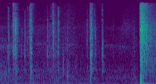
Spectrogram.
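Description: A rifle shot at an Australian brush-tailed possum in a tree on a small farm cracks out loud and sharp near the end, after a few faint clicks and rustles.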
